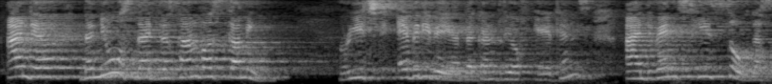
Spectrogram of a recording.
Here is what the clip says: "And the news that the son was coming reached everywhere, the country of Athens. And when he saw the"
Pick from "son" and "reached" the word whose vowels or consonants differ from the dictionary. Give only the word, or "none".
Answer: none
